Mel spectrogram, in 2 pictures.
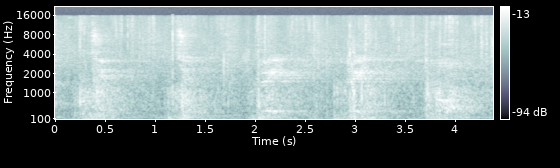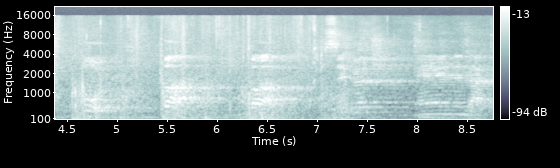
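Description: Voices in a large hall, in short calls spaced a little under a second apart, over light thuds of feet on gym floor mats.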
